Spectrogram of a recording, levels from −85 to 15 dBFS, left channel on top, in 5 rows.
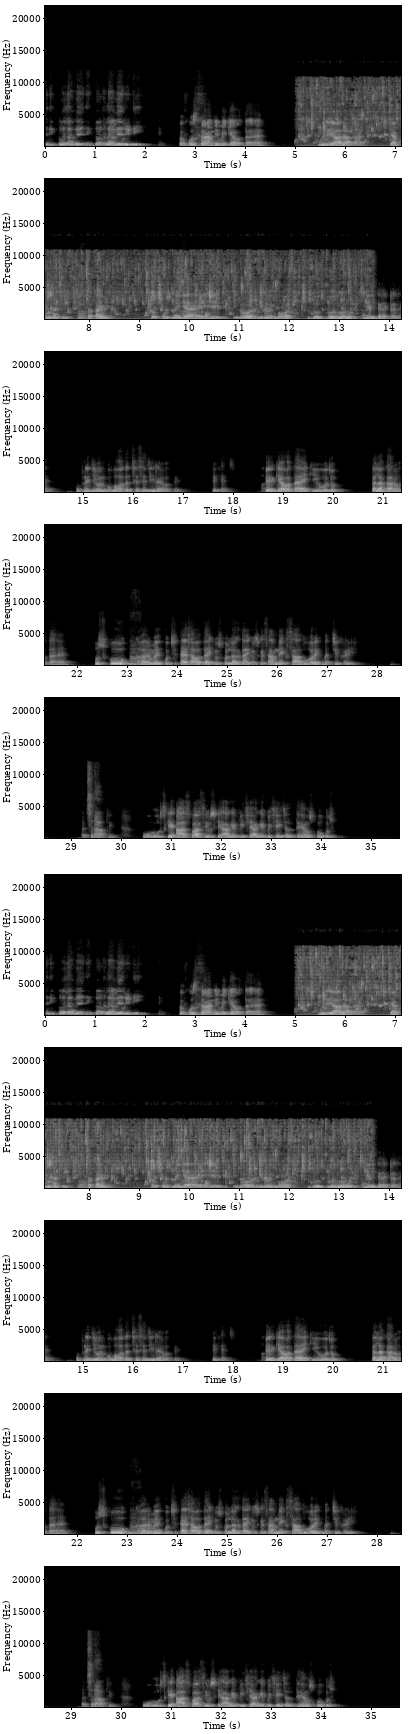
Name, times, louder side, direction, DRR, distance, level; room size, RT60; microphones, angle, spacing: voice 1, 0.0-2.0 7.7-8.0 9.8-10.0 23.0-23.3 29.2-29.6, equal, 20° left, -2 dB, 0.9 m, -26 dB
voice 2, 2.7-4.3 5.4-6.4 6.9-7.6 7.9-8.5 9.2-12.0 12.4-14.3 14.9-16.9 17.6-17.8 18.6-20.0 20.8-21.8 22.3-27.5 30.4-34.2, equal, 5° left, 0 dB, 0.4 m, -24 dB
sound 1, 5.0-13.7, right 3 dB, 60° right, 0.9 m, -32 dB
2.8 x 2.1 x 2.4 m, 0.34 s
head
